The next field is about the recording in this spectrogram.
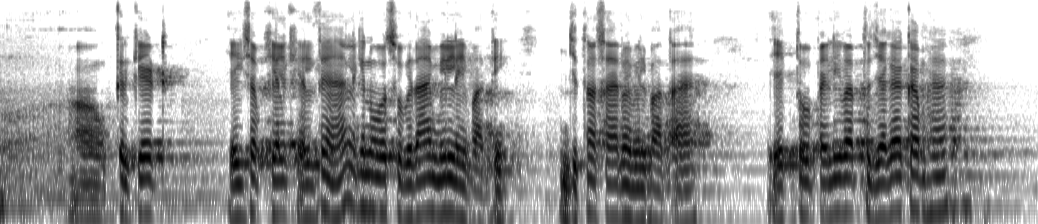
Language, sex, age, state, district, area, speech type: Hindi, male, 45-60, Uttar Pradesh, Varanasi, rural, spontaneous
